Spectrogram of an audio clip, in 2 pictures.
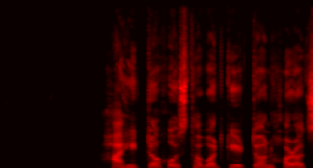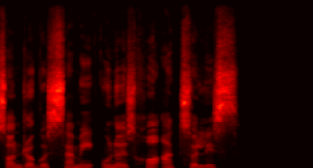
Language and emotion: Assamese, neutral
